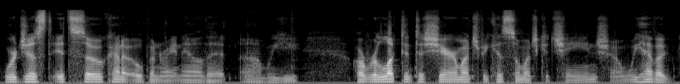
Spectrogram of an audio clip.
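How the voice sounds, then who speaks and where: With no room sound, a game developer in his thirties talks casually on a stream as he plays, answering viewer questions. His fairly low voice is relaxed and halting, thick with filler words.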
